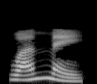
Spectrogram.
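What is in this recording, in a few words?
"完美", Mandarin Chinese; chinese flashcards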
